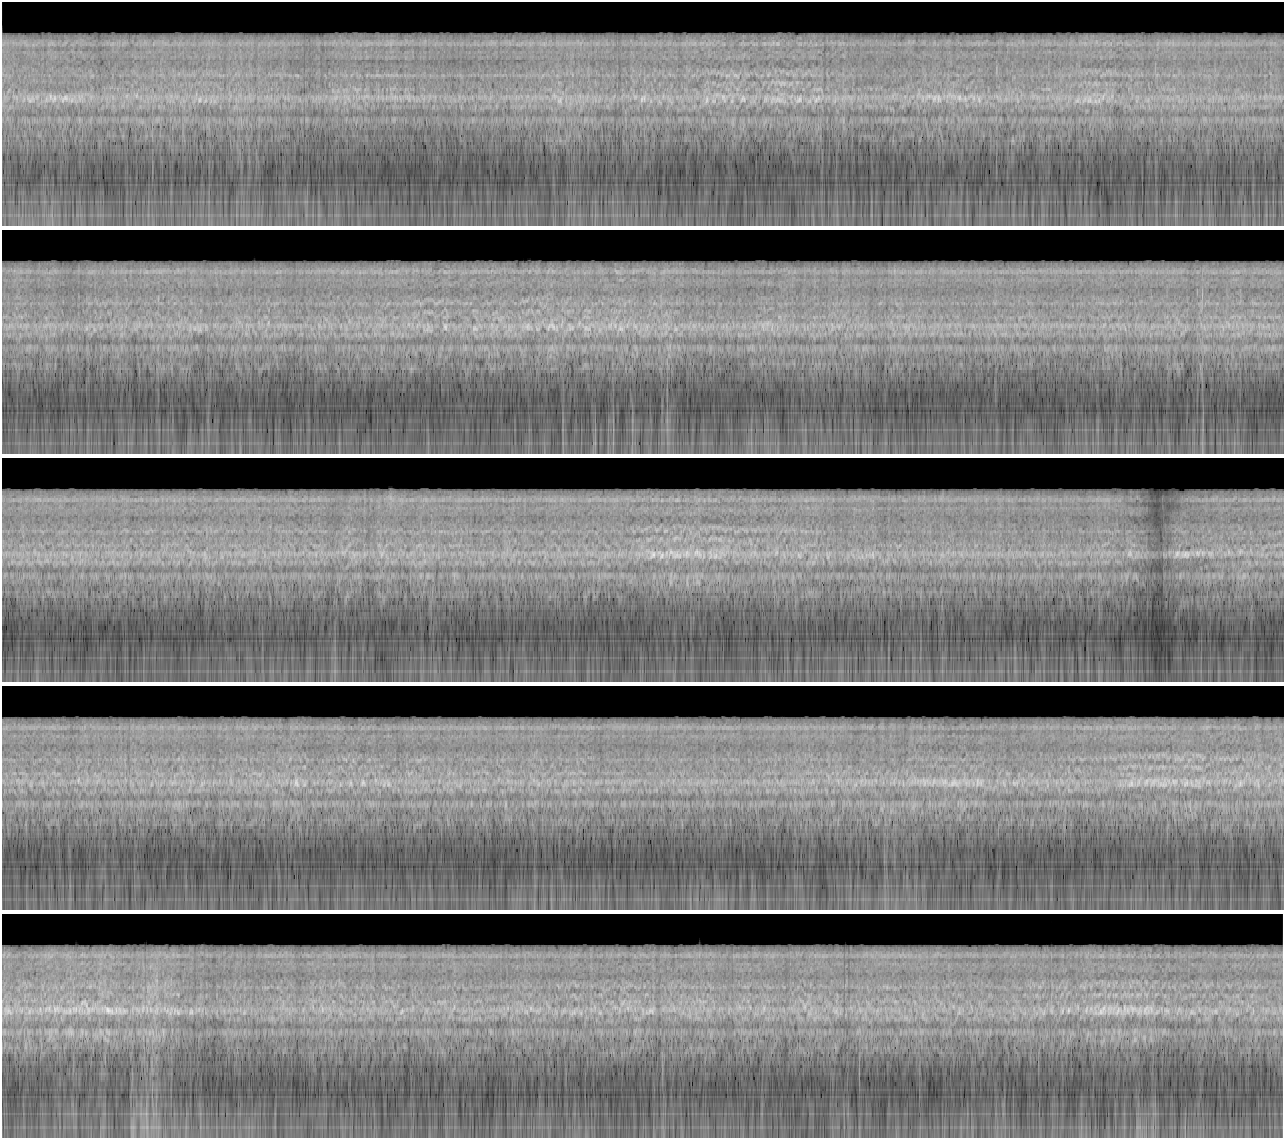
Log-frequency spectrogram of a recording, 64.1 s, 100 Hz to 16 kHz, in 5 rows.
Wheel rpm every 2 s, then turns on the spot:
200, 200, 200, 190, 200, 200, 200, 190, 200, 200, 200, 200, 200, 200, 200, 200, 190, 200, 140, 180, 190, 200, 190, 200, 190, 190, 210, 190, 190, 200, 200, 200.
none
